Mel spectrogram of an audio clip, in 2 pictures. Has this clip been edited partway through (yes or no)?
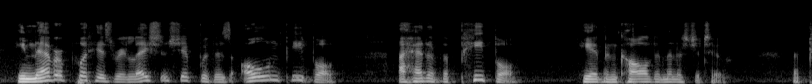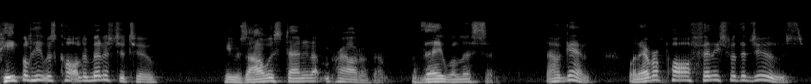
yes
